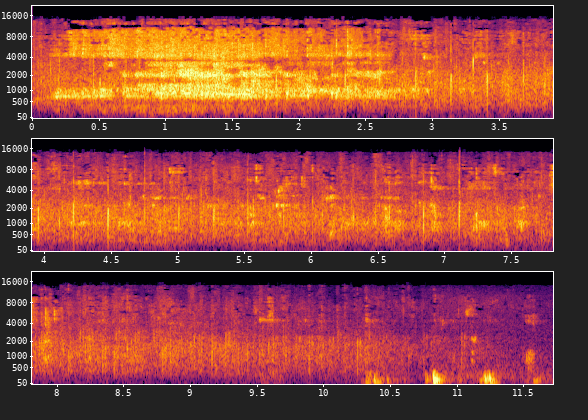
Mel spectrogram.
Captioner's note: applause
